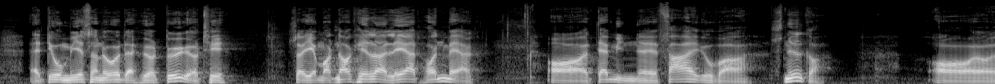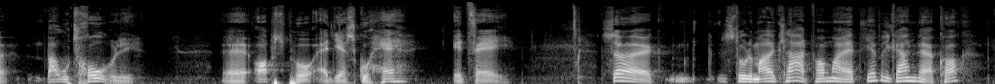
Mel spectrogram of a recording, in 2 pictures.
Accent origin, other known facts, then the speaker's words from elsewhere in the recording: Vorst, North Denmark Region, Denmark; jeg er født i Vorst, der ligger lige 12 km syd for Aalborg. Og jeg har jo været i Vorst i de første 16 år af mit liv. Og jeg gik jo i skole i Vorst de første 7 år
